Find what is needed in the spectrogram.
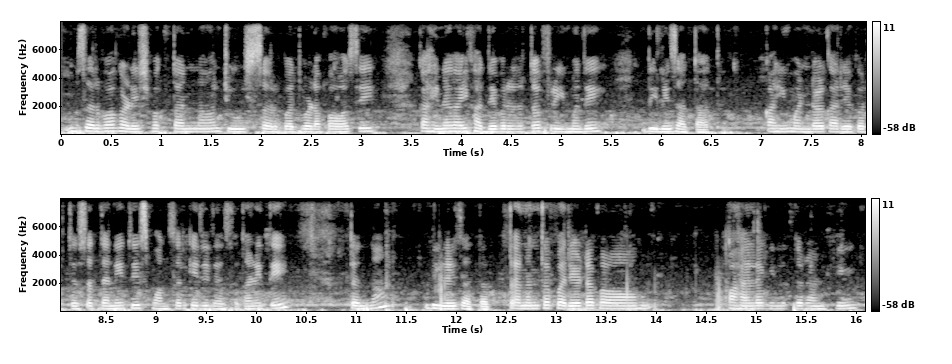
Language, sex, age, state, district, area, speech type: Marathi, female, 18-30, Maharashtra, Mumbai Suburban, urban, spontaneous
